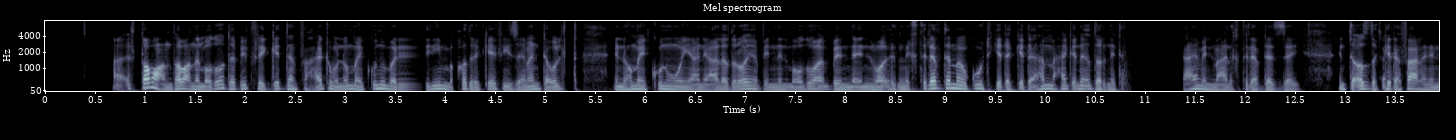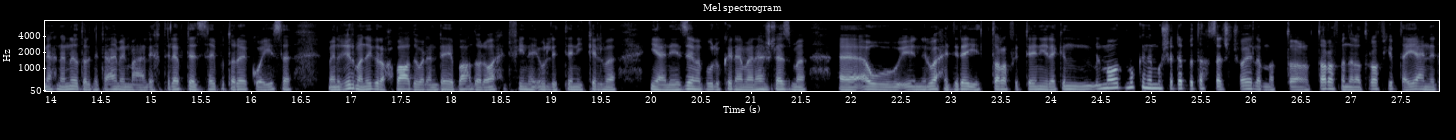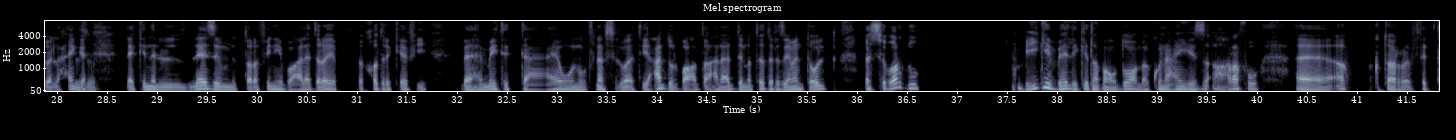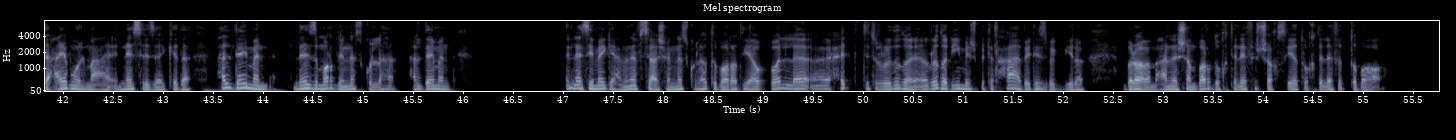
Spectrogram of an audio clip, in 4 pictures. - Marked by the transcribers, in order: tapping
- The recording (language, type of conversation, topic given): Arabic, advice, إزاي أقدر أحافظ على شخصيتي وأصالتي من غير ما أخسر صحابي وأنا بحاول أرضي الناس؟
